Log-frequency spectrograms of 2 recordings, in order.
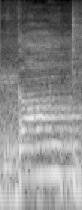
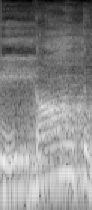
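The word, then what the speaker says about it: can't: American लोग बोलते हैं कंट, वी कंट गो देयर, हम वहाँ नहीं जा सकते। तो देख लीजिए, ये प्रोनाउंसिएशन है, उच्चारण में भी डिफरेंस है।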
